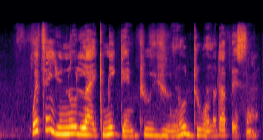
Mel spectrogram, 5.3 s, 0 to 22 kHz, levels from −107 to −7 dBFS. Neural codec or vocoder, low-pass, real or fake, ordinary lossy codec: vocoder, 44.1 kHz, 128 mel bands every 512 samples, BigVGAN v2; 10.8 kHz; fake; none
